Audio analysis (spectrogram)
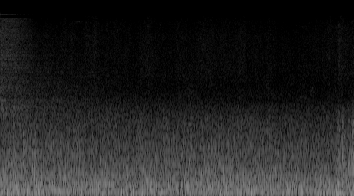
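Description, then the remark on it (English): A steady, low, muffled rumble inside a moving train cabin, loud and constant without a break, with no voices or distinct events. “You're back on the train.”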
